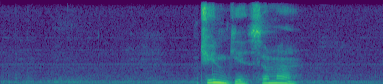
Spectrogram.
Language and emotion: Russian, neutral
